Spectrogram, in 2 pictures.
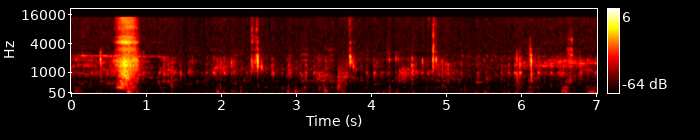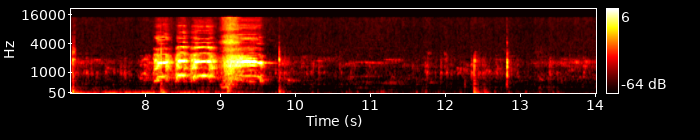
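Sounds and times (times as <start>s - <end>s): person quietly chewing: 0.4s - 5.2s.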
